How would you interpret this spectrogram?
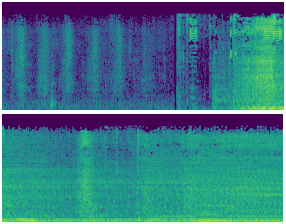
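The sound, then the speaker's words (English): A truck engine cranks with a few quiet rhythmic turns, then catches and roars to life, settling into a loud, steady rumble with no talking. “Now, which one of you flyboys can drive a truck? I guess that's going to be me.”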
